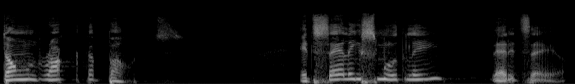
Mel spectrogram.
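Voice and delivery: ordinary delivery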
